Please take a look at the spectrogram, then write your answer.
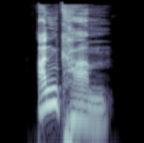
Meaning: first/third-person singular dependent preterite of ankommen
- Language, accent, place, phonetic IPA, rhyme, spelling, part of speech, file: German, Germany, Berlin, [ˈanˌkaːm], -ankaːm, ankam, verb, De-ankam.ogg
